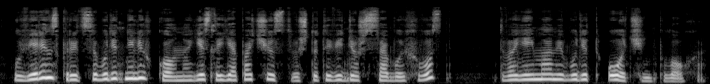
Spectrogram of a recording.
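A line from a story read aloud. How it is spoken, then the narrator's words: Cheerful promise. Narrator (Russian): радостно пообещал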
